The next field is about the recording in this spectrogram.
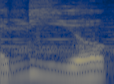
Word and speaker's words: Elío: Entonces se enfrenta al virrey del Río de la Plata, que en ese entonces era Francisco Javier de Helio, o Elío, con acento en la I,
